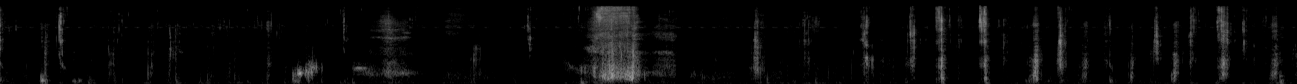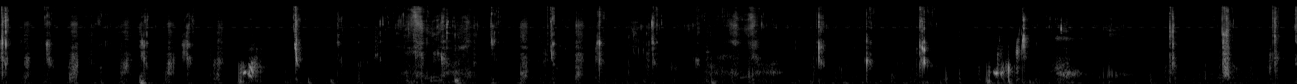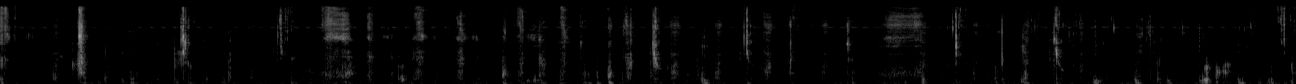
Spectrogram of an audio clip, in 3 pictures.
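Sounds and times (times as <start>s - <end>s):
close chewing with wet smacks: 0.0s - 3.5s, 7.5s - 24.0s, 24.6s - 38.9s.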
